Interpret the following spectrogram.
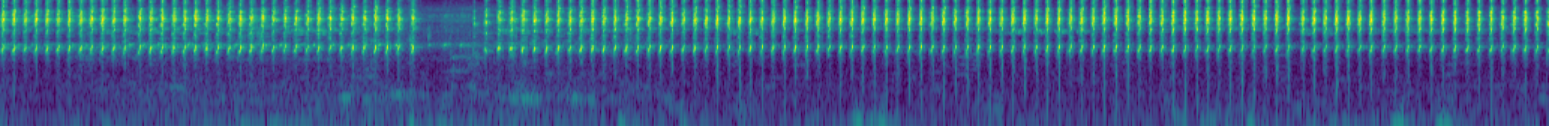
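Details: Kecek grasshopper (walang kecek), a recording used as master sound for training songbirds: rapid, even ticking pulses at about three per second, bright and high, running continuously with one brief pause near four seconds.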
